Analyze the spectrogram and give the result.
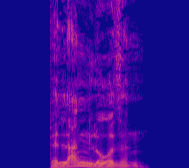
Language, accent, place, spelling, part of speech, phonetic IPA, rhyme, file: German, Germany, Berlin, belanglosen, adjective, [bəˈlaŋloːzn̩], -aŋloːzn̩, De-belanglosen.ogg
- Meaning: inflection of belanglos: 1. strong genitive masculine/neuter singular 2. weak/mixed genitive/dative all-gender singular 3. strong/weak/mixed accusative masculine singular 4. strong dative plural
